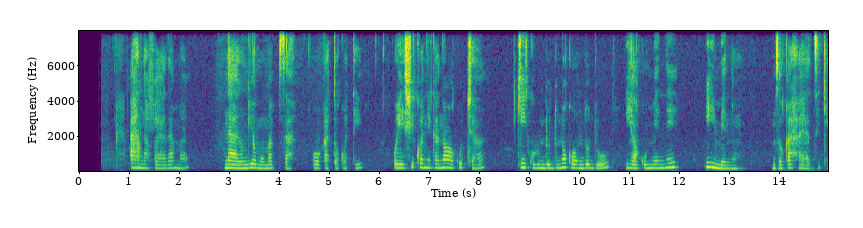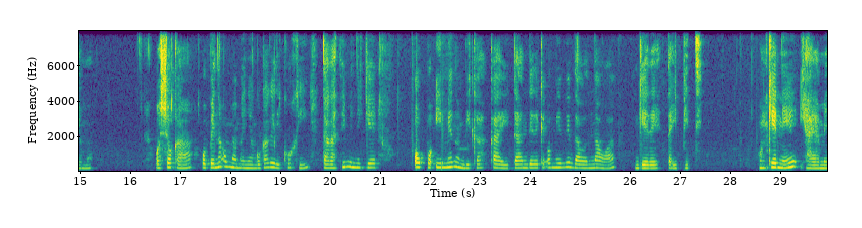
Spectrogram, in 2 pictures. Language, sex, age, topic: Oshiwambo, female, 18-24, agriculture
